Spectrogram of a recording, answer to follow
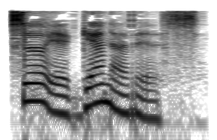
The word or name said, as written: sui generis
